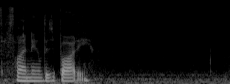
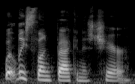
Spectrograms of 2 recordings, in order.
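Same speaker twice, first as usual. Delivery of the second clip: ordinary delivery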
